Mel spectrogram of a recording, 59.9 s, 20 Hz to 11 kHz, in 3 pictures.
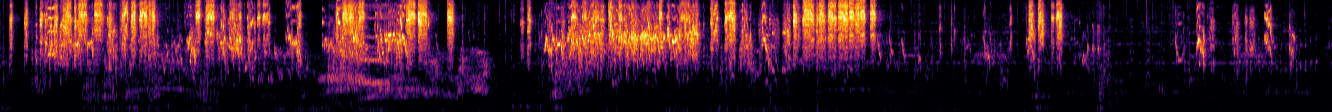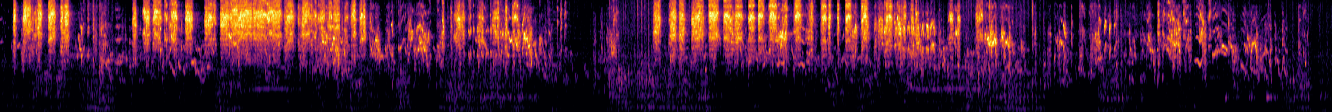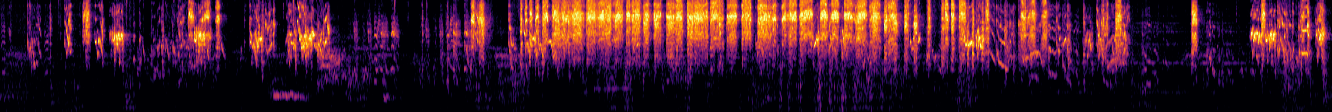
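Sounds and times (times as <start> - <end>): budgies chirping and chattering: 0.0 - 59.9.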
